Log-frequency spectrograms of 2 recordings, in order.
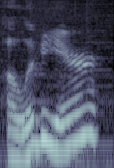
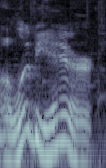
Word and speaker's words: Olivier: Uh Olivier, I believe that's how you say it because that's how they pronounce it in English. But um Olivier, I think he's low-key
